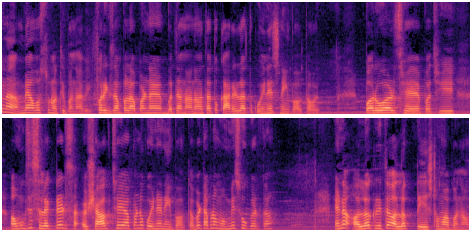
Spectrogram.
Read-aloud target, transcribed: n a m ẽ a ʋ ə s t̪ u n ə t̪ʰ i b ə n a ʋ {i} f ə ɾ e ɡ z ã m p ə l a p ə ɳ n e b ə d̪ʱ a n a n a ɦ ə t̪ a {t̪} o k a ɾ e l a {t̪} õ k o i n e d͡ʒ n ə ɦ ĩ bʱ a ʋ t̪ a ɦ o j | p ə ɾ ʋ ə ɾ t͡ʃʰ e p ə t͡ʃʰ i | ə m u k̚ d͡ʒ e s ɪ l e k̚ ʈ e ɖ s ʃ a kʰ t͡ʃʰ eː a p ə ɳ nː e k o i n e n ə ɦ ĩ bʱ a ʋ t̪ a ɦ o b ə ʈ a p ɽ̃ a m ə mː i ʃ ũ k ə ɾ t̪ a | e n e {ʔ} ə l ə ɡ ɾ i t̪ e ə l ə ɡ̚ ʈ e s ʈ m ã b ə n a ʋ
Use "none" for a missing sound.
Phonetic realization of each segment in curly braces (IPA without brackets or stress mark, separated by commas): i, t̪, t̪, ʔ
